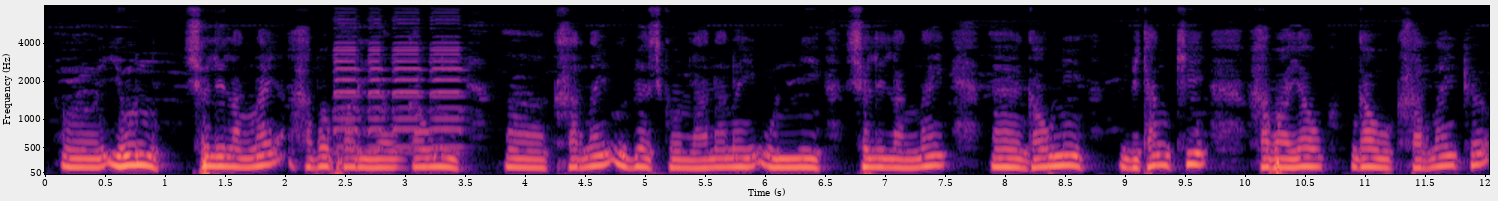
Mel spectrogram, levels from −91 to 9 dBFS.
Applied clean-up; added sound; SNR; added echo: classical method WPE with log-MMSE.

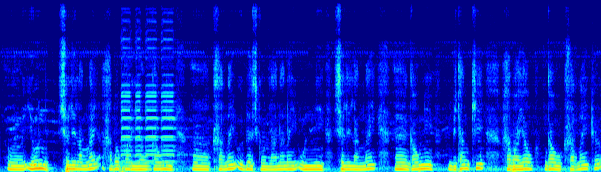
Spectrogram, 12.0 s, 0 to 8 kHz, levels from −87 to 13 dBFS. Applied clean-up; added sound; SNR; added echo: none; Vehicle horn, car horn, honking; 19 dB; reverberation time 0.2 s.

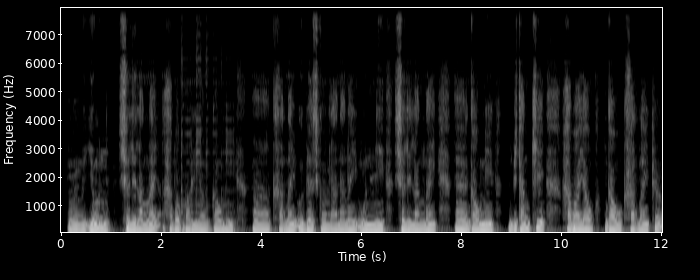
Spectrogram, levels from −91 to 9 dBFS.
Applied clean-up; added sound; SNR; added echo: neural mask model DeepFilterNet 3.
